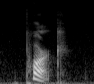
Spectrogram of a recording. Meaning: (noun) 1. The meat of a pig 2. Funding proposed or requested by a member of Congress for special interests or their constituency as opposed to the good of the country as a whole
- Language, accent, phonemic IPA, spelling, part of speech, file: English, US, /poɹk/, pork, noun / verb, En-us-pork.ogg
